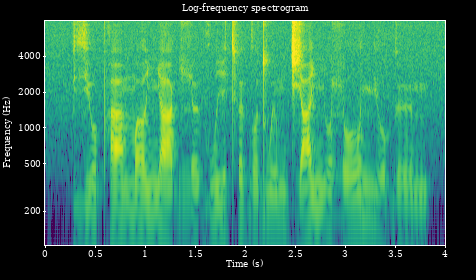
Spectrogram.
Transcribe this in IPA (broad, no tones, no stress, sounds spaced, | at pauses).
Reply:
zʲ o pʰ a m ʌ ɲ a ɡ ɮ ø ɡ w i tʰ ø ɡ o d w ɨ m d͡ʑ a ɲ o ɮ o nʲ o ɡ ø m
